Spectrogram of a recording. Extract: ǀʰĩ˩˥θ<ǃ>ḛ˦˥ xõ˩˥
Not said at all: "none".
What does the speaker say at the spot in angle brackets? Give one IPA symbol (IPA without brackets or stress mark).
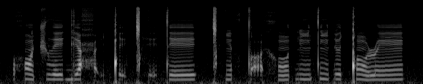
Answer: tˤ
